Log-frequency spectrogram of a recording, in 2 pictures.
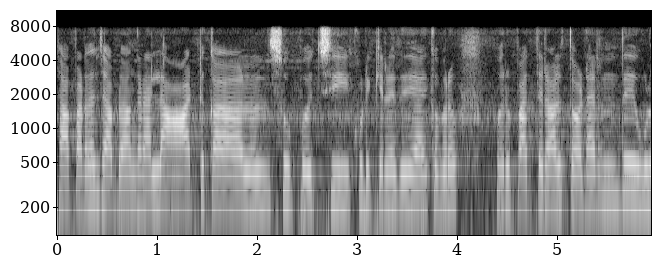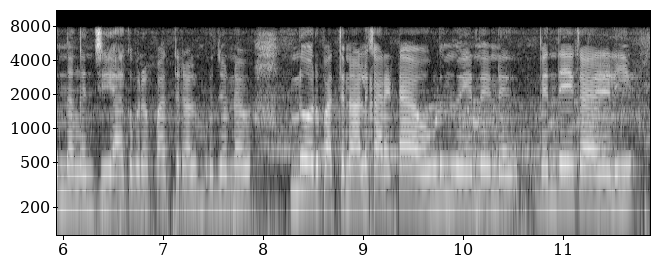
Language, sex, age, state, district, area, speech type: Tamil, female, 18-30, Tamil Nadu, Thoothukudi, rural, spontaneous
